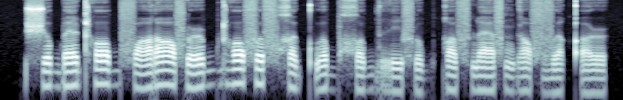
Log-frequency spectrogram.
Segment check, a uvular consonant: present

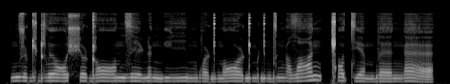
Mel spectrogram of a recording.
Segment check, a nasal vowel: absent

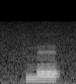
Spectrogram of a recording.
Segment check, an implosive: absent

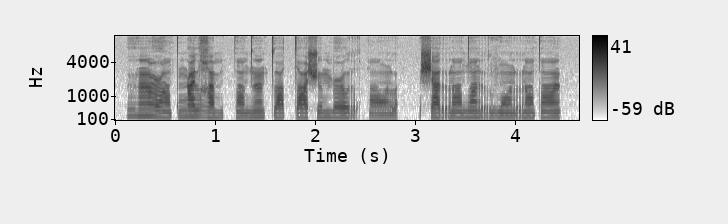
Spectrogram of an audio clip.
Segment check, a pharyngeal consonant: present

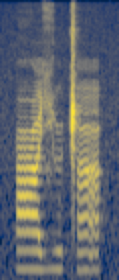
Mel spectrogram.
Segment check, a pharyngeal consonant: present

